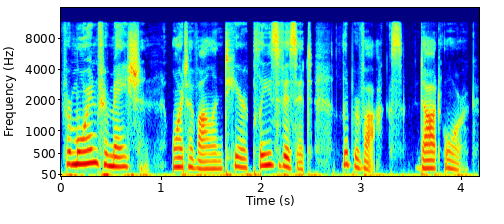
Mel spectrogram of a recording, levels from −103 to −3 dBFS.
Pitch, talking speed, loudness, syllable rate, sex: 205 Hz, 160 wpm, -18 LUFS, 5.7 syllables/s, female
